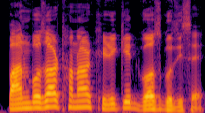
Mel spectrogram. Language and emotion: Assamese, neutral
